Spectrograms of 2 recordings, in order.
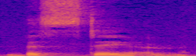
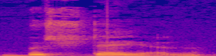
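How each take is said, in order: First: The consonant before the t sounds like s. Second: The consonant before the t sounds like sh. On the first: The speaker calls it wrong. "not bestehen" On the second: The speaker calls it right. "it is still bestehen"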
